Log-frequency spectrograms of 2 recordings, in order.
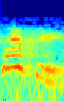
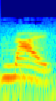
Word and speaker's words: knife: spell the word k-n-i-f-e that's kniffy no the word is nice k is the silent letter k is always silent in front of n is that though what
